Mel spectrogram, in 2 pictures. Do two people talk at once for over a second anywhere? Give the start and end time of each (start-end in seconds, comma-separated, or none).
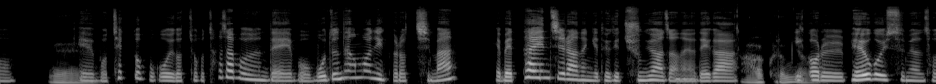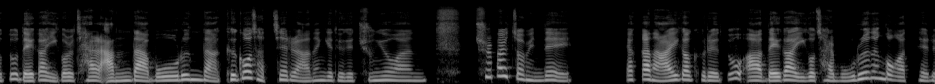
none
